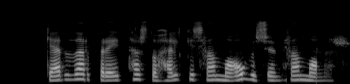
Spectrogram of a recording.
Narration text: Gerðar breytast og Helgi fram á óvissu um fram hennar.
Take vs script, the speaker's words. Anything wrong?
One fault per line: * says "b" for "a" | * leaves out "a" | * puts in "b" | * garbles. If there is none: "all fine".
all fine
